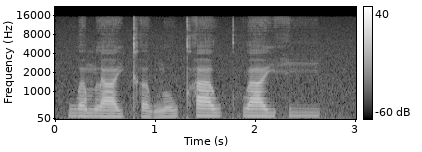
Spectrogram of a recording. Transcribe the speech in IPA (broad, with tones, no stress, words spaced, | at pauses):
wɐ˧mlaː˨j kʰɐ˨˩wn̪o˨˥wkʰaː˥w kʷʰaː˥jhiː˥p̚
